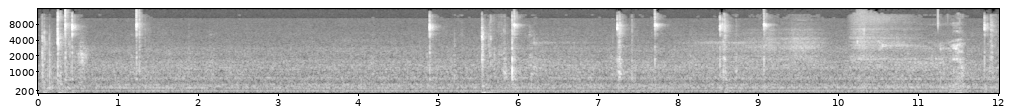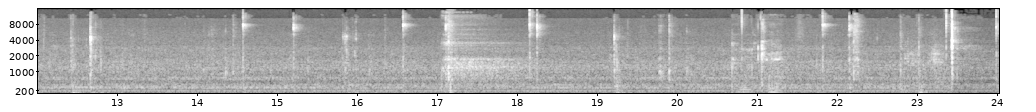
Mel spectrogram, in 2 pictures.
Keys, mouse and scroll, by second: 0.2 shift+d, 1.2-3.1 drag, 3.1 middle click, 5.5 a, 5.6-6.9 middle drag, 7.7-10.9 middle drag, 12.6 alt+h, 14.8-16.8 middle drag, 15.9 a, 17.3 middle click, 18.1-18.5 right drag, 19.2 a, 20.1-21.8 middle drag.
